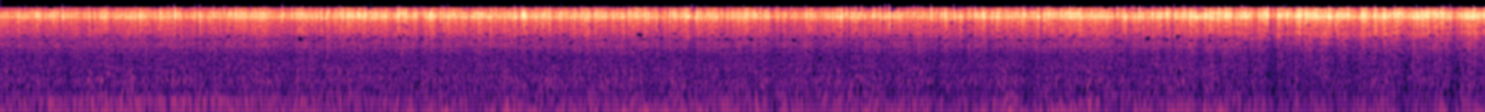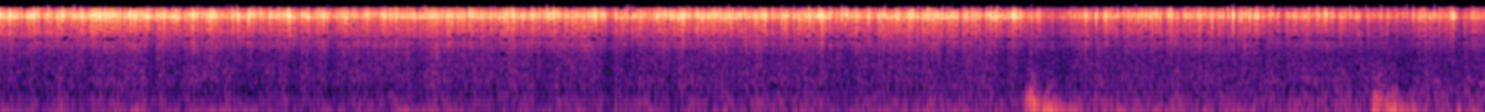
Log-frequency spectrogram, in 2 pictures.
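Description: Inside a car driving through heavy rain: a steady hiss of rain and wet tyres on the road over the low rumble of the car, with two dull thumps near the end.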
